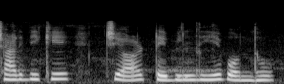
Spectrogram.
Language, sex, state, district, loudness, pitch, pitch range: Bengali, female, West Bengal, Alipurduar, -14 LUFS, 215 Hz, 200-230 Hz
